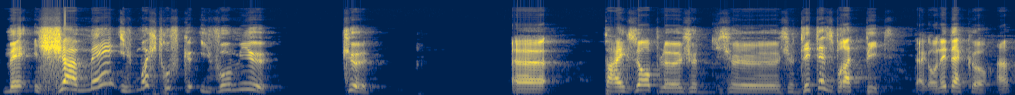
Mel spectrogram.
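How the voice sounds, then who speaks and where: A man's voice: sits high, sing-song, slow, pushed and bright, muffled recording. A young man ranting casually in a video blog, rambling and heated, with crude slang and lots of fillers. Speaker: vlogger.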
